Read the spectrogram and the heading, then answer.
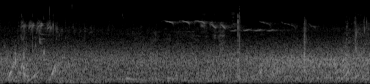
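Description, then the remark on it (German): A steady broad wash of lake water, people and car traffic, heard from a bridge around a lake, with a few thin, high bird chirps and whistles rising above it near the middle and start. “Wir hören das Wasser, Vögel, Leute und Autos.”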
